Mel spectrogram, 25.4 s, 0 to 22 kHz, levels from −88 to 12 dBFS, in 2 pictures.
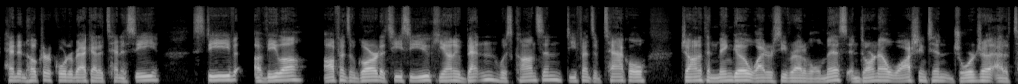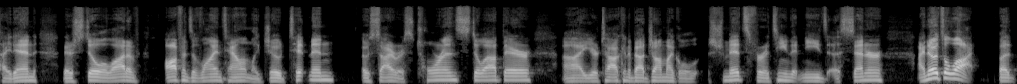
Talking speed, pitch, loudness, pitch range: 165 wpm, 125 Hz, -22 LUFS, 115-135 Hz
